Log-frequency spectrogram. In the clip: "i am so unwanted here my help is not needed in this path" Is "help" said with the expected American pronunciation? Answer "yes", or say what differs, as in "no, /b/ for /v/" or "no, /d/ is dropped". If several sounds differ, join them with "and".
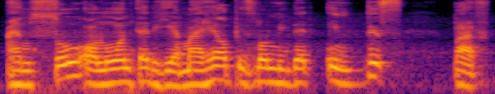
yes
